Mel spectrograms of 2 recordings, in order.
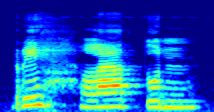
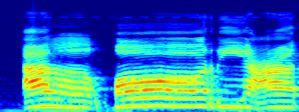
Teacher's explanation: Tarkik yaitu hukum membaca huruf ro dengan dibaca tipis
